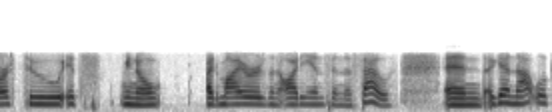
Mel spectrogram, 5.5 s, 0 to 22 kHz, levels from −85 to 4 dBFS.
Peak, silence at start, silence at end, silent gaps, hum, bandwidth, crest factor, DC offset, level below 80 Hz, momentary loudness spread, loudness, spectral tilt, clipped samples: 0 dBFS; 0 s; 0.05 s; none; none; 3.8 kHz; 20 dB; under 0.1%; -64 dBFS; 11 LU; -20 LUFS; -10 dB/octave; under 0.1%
